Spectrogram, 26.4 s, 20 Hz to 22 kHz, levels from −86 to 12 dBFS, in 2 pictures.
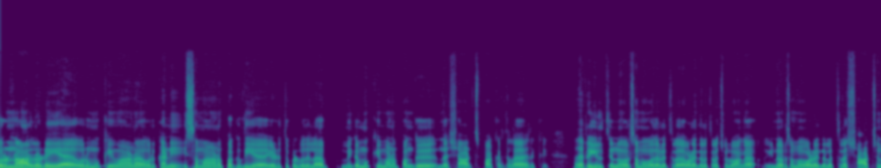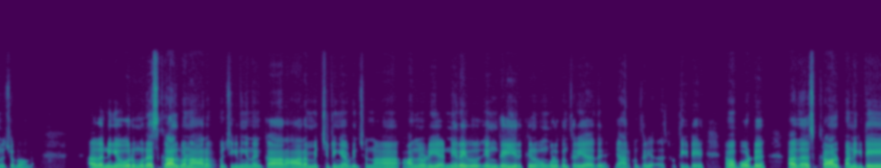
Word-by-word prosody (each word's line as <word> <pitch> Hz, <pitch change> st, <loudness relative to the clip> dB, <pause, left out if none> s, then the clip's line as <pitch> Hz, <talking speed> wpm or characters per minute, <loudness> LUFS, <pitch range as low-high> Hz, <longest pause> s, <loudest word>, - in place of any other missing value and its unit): ஒரு 140 Hz, 0 st, +5 dB
நாளுடைய 170 Hz, -3 st, +5 dB, 0.3 s
ஒரு 135 Hz, -1 st, -1 dB
முக்கியமான 165 Hz, +6 st, -1 dB, 0.2 s
ஒரு 120 Hz, -2 st, -3 dB
கணிசமான 175 Hz, +4 st, -2 dB, 0.2 s
பகுதிய 135 Hz, +1 st, -4 dB, 0.3 s
எடுத்துக்கொள்வதுல 110 Hz, -3 st, -4 dB, 0.5 s
மிக 105 Hz, +9 st, -2 dB
முக்கியமான 145 Hz, +5 st, -4 dB, 0.2 s
பங்கு 120 Hz, +3 st, -2 dB, 0.2 s
இந்த 100 Hz, -1 st, -4 dB
ஷார்ட்ஸ் 115 Hz, +1 st, -2 dB
பாக்கிறதுல 100 Hz, -3 st, -5 dB, 0.2 s
இருக்கு. -, -, -18 dB, 0.6 s
ரீல்ஸ்ன்னு 140 Hz, +4 st, -2 dB
ஒரு 130 Hz, -, -2 dB
சமூக 130 Hz, 0 st, -2 dB
தளத்துல, 120 Hz, -2 st, -3 dB
வலைத்தளத்துல 110 Hz, -1 st, -3 dB
சொல்லுவாங்க. 105 Hz, 0 st, -3 dB, 0.4 s
இன்னொரு 125 Hz, -2 st, -2 dB
சமூக 120 Hz, 0 st, -4 dB
வலைத்தளத்துல 105 Hz, -2 st, -2 dB
ஷார்ட்ஸ்ன்னு 115 Hz, -2 st, -1 dB
சொல்லுவாங்க. 85 Hz, -1 st, -8 dB, 0.9 s
அத 125 Hz, +4 st, +5 dB
நீங்க 145 Hz, 0 st, +3 dB
ஒரு 150 Hz, +2 st, +6 dB
முற 180 Hz, +3 st, +2 dB
ஸ்கரால் 160 Hz, +3 st, +7 dB
பண்ண 145 Hz, 0 st, +3 dB
ஆரம்பிச்சீங்கன்னாக்கா 125 Hz, -4 st, -2 dB, 0.3 s
ஆரம்பிச்சுட்டீங்க 135 Hz, +1 st, -1 dB
அப்படின்னு 110 Hz, -1 st, -7 dB
சொன்னா 100 Hz, -3 st, -6 dB, 0.5 s
அதனுடைய 115 Hz, +1 st, 0 dB, 0.2 s
நிறைவு 170 Hz, +8 st, +3 dB, 0.2 s
எங்க 150 Hz, +8 st, -2 dB, 0.2 s
இருக்குன்னு 140 Hz, +1 st, -2 dB
உங்களுக்கும் 135 Hz, +3 st, -3 dB
தெரியாது, 105 Hz, -3 st, -1 dB, 0.3 s
யாருக்கும் 95 Hz, +2 st, -6 dB
தெரியாது. -, -, -6 dB
அது -, -, -14 dB
சுத்திக்கிட்டே, -, -, -6 dB, 0.4 s
நம்ம 120 Hz, +1 st, +4 dB
போட்டு 150 Hz, +3 st, +4 dB, 0.5 s
அத 130 Hz, +7 st, +5 dB
ஸ்கரால் 160 Hz, +2 st, +5 dB
பண்ணிக்கிட்டே 135 Hz, +1 st, +2 dB
130 Hz, 115 wpm, -24 LUFS, 115-150 Hz, 0.9 s, ஸ்கரால்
